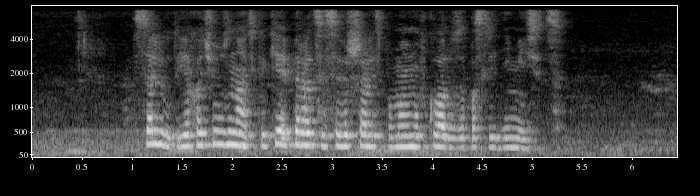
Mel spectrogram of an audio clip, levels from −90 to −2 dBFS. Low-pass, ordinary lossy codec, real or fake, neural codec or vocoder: 7.2 kHz; MP3, 64 kbps; real; none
